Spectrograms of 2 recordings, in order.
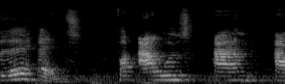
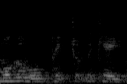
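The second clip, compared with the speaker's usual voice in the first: ordinary delivery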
